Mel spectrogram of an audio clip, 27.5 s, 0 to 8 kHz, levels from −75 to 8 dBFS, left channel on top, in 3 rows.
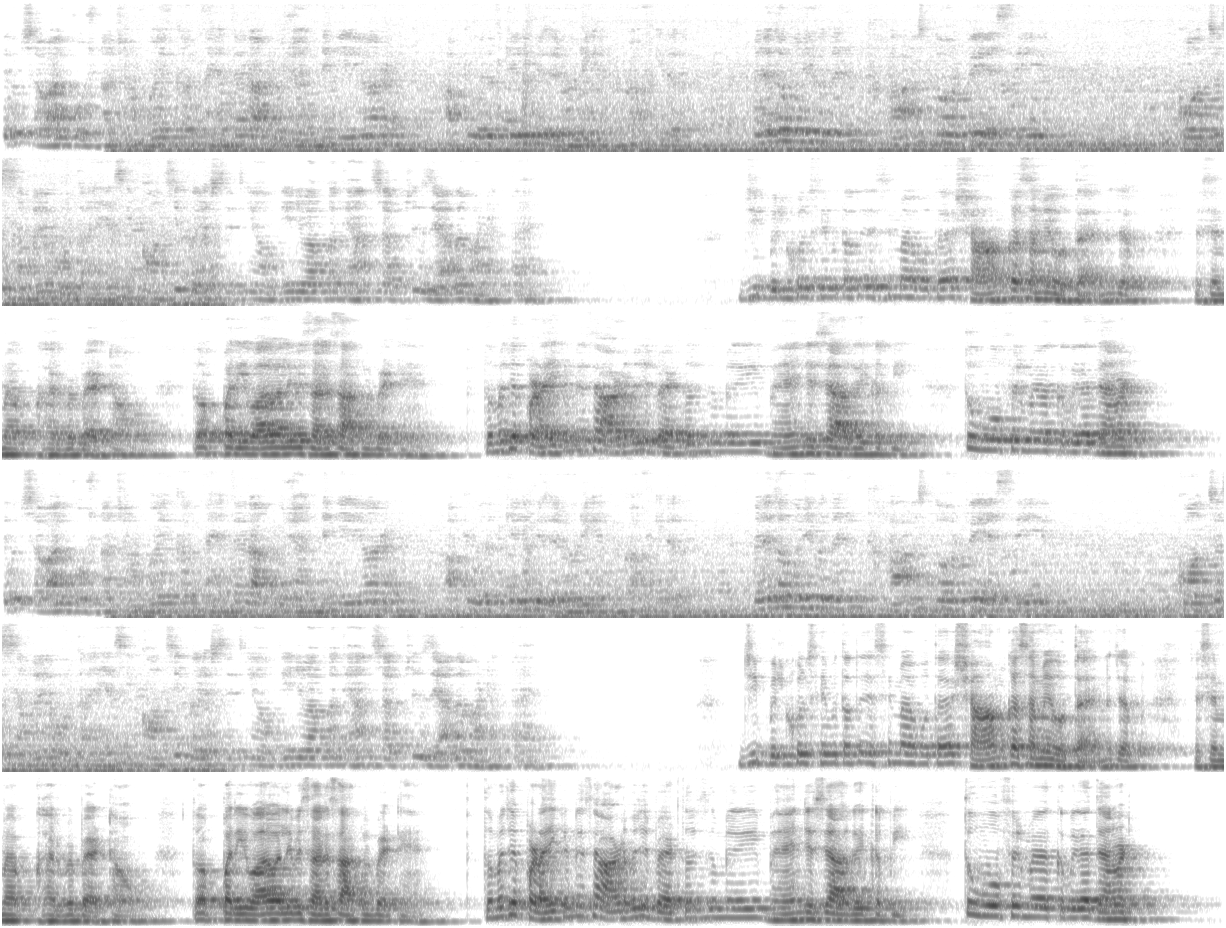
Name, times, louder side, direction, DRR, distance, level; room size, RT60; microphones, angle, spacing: voice 1, 0.0-2.9 3.3-5.2 5.6-7.9 8.4-8.5 8.8-13.2, left 1 dB, 5° left, -6 dB, 1.1 m, -37 dB
sound 1, 0.8-10.8, left 1 dB, 40° left, 0.4 m, -36 dB
voice 2, 14.7-21.5 21.9-25.1 25.5-26.8, right 3 dB, 85° right, 6 dB, 0.4 m, -26 dB
5.6 x 2.6 x 2.4 m, 0.85 s
head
